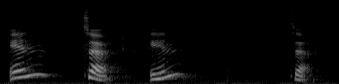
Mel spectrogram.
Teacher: The peak of our second syllable is the schwa sound. The schwa sound is the weakest. So, we cannot stress it. We cannot stress weak syllable. So we will stress the first syllable.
